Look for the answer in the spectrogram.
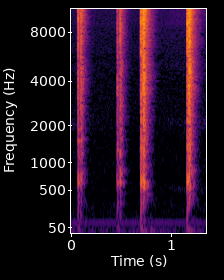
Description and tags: The sound of a Stylophone stylus being scraped across a plastic Stylophone speaker grill.
grill, noise, plastic, rough, scrape, scraping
